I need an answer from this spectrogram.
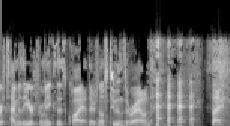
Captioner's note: laughs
